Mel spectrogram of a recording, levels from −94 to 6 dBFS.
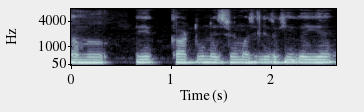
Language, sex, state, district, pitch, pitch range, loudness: Hindi, male, Bihar, Supaul, 150 Hz, 150-155 Hz, -15 LUFS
